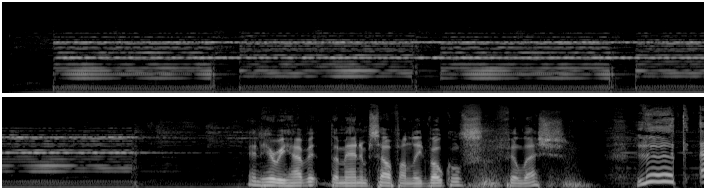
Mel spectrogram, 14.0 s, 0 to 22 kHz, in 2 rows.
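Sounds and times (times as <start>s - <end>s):
Hammond organ sustained chords in a rock song: 0.5s - 9.0s
speech: 9.5s - 13.9s.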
